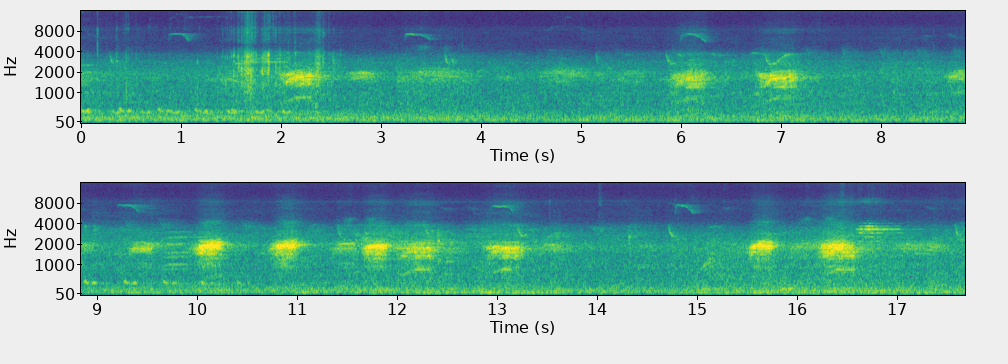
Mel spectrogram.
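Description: Birds calling: short, harsh calls repeated at uneven intervals, coming thickest in a quick run of five about ten seconds in and a pair near the end, with faint, high, thin chirps scattered between.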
